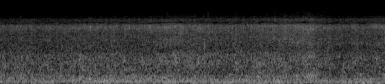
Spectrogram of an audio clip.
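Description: Rainwater rushes through flooded streets of Balachaur's Teacher Colony after continuous rain: a dense, steady roar of flowing water, loud and unbroken, with no voices.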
